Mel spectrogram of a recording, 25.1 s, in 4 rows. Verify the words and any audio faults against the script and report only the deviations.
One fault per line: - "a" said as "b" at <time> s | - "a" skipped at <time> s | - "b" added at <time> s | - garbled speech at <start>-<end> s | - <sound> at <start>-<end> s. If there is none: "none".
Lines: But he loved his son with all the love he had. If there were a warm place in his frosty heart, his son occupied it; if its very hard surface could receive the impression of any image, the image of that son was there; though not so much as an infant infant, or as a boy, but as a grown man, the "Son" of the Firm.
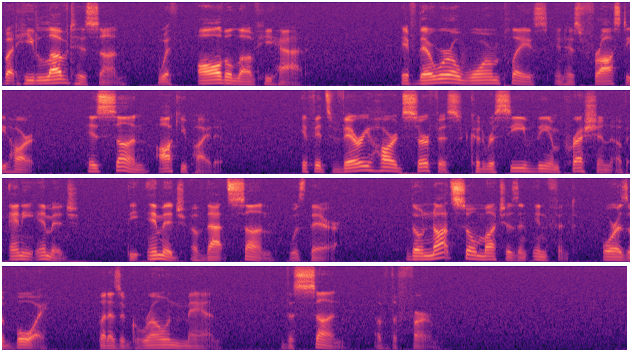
- "infant" skipped at 18.3 s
